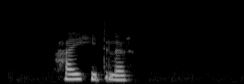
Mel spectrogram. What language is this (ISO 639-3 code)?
kat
